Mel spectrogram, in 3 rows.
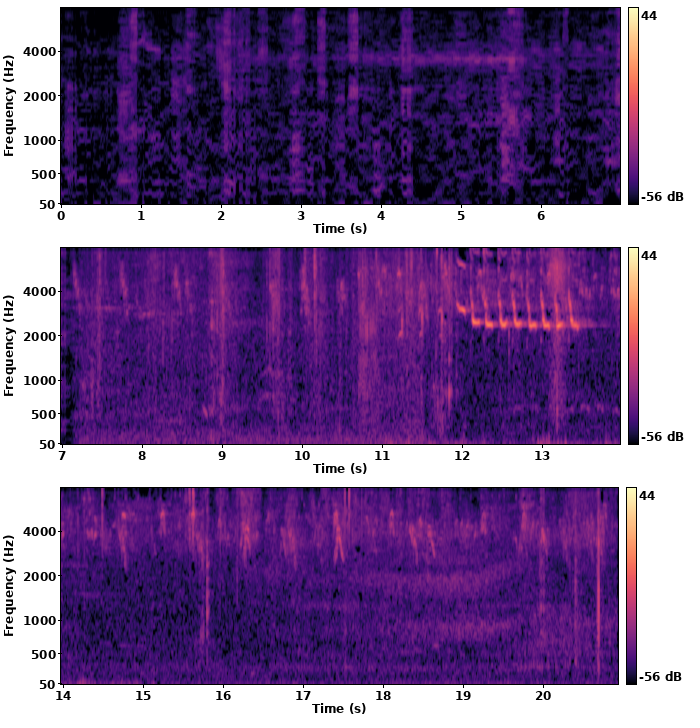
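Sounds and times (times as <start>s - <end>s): bird chirping rapidly: 10.9s - 13.8s.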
